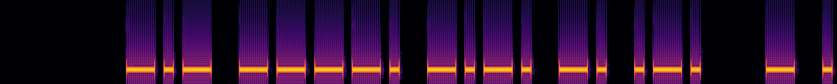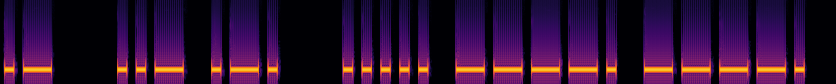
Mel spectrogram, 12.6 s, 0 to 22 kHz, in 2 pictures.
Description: Morse code, heard as a keyed tone, about 17 wpm, 700 Hz. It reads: K9CNR TU UR 599
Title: SOTA QSO Practice 17wpm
